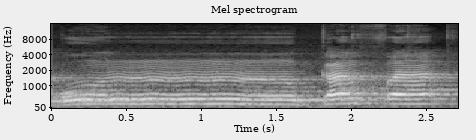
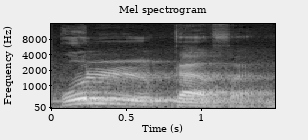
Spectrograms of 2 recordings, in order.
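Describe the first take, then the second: First: The L of qul is blurred, not clearly sounded. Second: The L of qul is sounded clearly and distinctly. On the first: The speaker calls it wrong. "Enggak boleh baca qul kafa" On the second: The speaker calls it right. "tapi qul kafa, jelas lamnya ya"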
